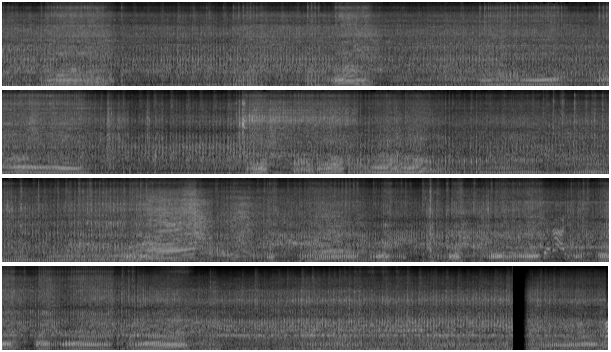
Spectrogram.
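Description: Enduro motorcycle engines blipping and revving in repeated bursts over a steady running rumble as the bikes are worked over rock, with a brief dropout about a second before the end.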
